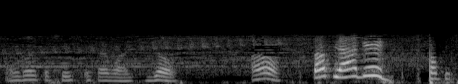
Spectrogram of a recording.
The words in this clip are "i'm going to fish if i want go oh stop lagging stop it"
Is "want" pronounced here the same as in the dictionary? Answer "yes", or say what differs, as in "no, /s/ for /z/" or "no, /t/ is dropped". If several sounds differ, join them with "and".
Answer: yes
